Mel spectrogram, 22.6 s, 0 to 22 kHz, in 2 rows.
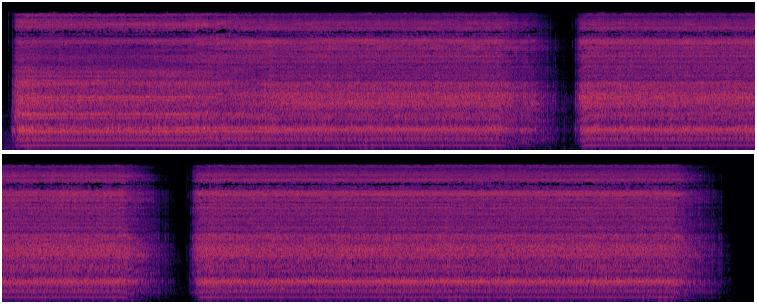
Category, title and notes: Sound effects > Objects / House appliances
TOOLPowr-Samsung Galaxy Smartphone, CU Hackzall, Start, Run, Stop, X3 Nicholas Judy TDC
A hackzall starting, running and stopping three times.
hackzall, Phone-recording, run, start, stop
